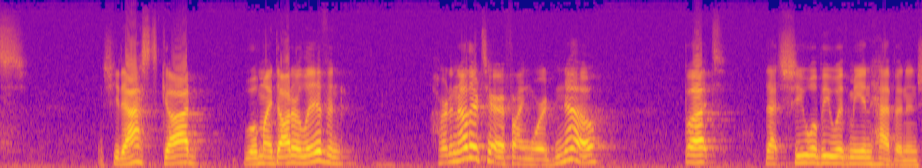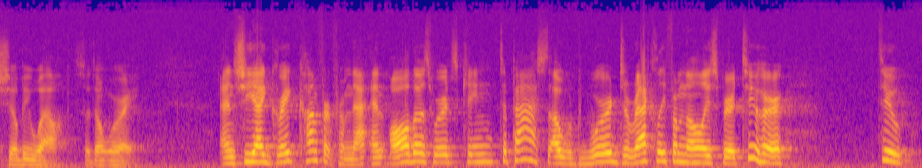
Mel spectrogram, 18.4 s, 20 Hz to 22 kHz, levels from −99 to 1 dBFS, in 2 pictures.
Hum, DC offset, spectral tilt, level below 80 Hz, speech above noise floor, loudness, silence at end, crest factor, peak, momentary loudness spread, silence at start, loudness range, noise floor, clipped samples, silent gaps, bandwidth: none; under 0.1%; -5.5 dB/octave; -44 dBFS; 28 dB; -14 LUFS; 0.1 s; 14 dB; 0 dBFS; 14 LU; 0 s; 5 LU; -42 dBFS; 0.2%; none; over 20 kHz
